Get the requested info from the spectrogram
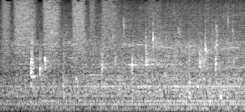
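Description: An HHO electrolyzer making hydrogen-oxygen gas from water, with the gas steadily bubbling and fizzing through the water in the generator and the bubbler. A faint steady tone lies underneath.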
